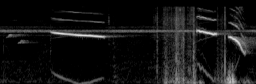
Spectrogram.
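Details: Oriental magpie-robin with a 'mystical' fill-in (isian) song, heard here as a long, clear, slightly falling whistle. A short burst of noise follows, then two quick downslurred whistles, all over a steady thin high-pitched tone.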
